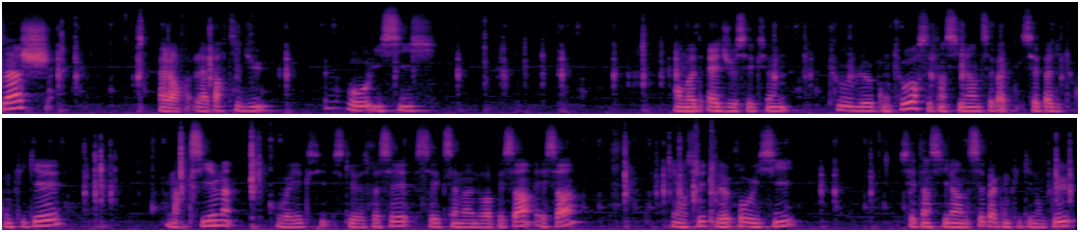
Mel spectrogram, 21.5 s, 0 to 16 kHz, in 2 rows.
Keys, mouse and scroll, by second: 1.1 middle click, 1.7 shift+middle click, 2.1 scroll up 1, 2.5 shift+middle click, 2.8 scroll up 1, 6.1 alt+click, 7.2 alt+click, 8.2 alt+shift+click, 8.4 middle click, 10.4 middle click, 17.2 scroll down 1, 18.0 ctrl+space, 18.4-21.5 middle drag, 18.4 scroll down 1.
